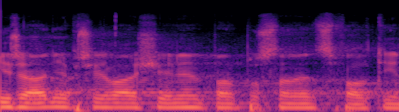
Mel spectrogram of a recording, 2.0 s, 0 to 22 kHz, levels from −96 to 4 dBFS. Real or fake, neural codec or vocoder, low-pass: real; none; 14.4 kHz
